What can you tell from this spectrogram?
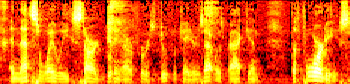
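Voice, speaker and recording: A man talks at a fairly quick pace with ordinary pitch variation. His voice is somewhat breathy. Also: fairly low pitch for a man. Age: 80s+. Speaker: retired educator speaking at public meeting. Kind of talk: public comment at school board meeting. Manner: conversational, anecdotal.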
